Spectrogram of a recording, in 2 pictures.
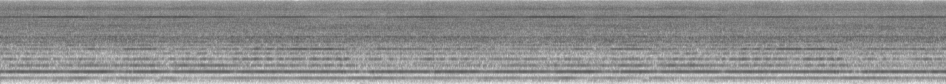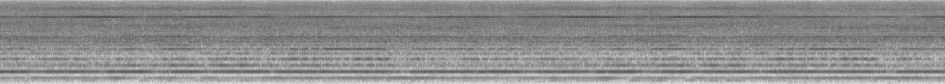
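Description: CNC router spindle running at a constant speed with a steady whine made of several held tones, its bit cutting a relief pattern into a wooden panel, with the hiss of the cut wood beneath.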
